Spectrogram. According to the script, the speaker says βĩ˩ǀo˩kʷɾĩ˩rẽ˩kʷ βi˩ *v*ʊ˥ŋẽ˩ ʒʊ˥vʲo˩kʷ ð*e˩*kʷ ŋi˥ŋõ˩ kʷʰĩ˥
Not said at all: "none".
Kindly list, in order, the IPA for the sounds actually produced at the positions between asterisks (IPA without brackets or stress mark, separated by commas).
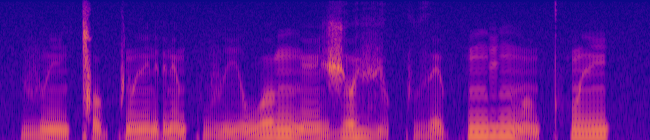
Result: w, e˩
